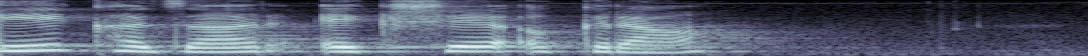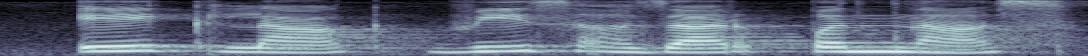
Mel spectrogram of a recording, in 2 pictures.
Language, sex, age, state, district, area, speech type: Goan Konkani, female, 18-30, Goa, Canacona, rural, spontaneous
